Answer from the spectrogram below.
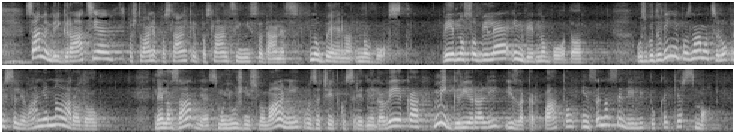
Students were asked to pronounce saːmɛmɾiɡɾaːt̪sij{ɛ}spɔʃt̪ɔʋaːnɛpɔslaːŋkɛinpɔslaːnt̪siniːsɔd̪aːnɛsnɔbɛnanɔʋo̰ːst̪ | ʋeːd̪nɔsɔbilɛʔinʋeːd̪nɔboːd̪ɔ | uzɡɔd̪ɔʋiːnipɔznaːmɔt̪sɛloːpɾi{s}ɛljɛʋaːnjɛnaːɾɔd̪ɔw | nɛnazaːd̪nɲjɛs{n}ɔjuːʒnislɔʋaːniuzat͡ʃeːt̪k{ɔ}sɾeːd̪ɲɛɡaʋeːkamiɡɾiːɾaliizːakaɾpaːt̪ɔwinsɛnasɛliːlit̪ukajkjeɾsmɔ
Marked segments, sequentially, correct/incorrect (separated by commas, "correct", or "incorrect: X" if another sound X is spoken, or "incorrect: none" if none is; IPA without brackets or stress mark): correct, correct, incorrect: m, incorrect: u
